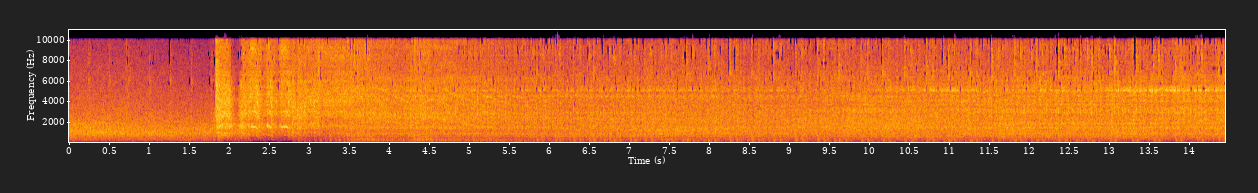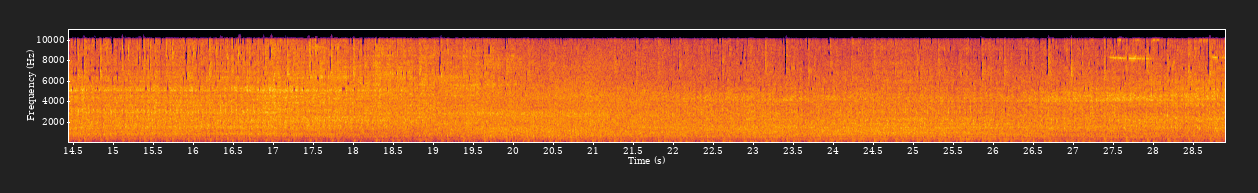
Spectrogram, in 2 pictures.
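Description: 1997 Harley-Davidson FLSTS Heritage Springer's 1340 cc Evolution V-twin being started: it turns over briefly, catches with a few loud bursts about two seconds in, then settles into a steady idle.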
